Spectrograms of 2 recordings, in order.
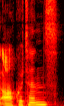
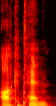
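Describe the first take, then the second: First: The word ends with a clear S sound. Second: The word ends without any S sound. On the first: The speaker calls it wrong. "I keep saying Arquitens" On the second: The speaker calls it right. "Arquiten is apparently how it's supposed to be pronounced"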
